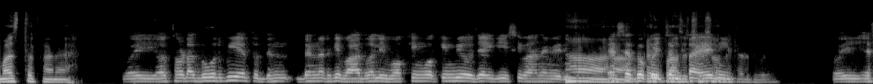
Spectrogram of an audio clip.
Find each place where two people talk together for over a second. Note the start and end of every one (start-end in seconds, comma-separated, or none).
5.7-7.4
